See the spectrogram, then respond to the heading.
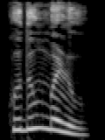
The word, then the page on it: ಗುಧಂಬುಳು: kannada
